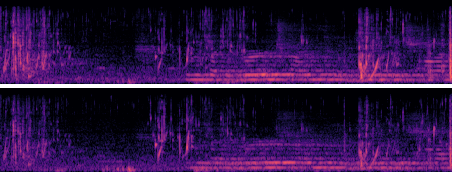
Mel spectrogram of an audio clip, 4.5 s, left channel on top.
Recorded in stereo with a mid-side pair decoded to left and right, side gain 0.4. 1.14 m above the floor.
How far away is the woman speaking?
About 3.5 m.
